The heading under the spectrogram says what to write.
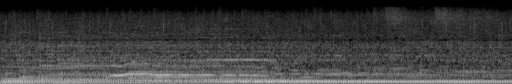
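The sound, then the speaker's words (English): An audience claps steadily, giving God a round of applause, in a dense, crackling wash of applause that holds at an even loudness throughout, with low sustained musical tones humming underneath and no voices. “Come on, give God a round of applause for keeping you.”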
